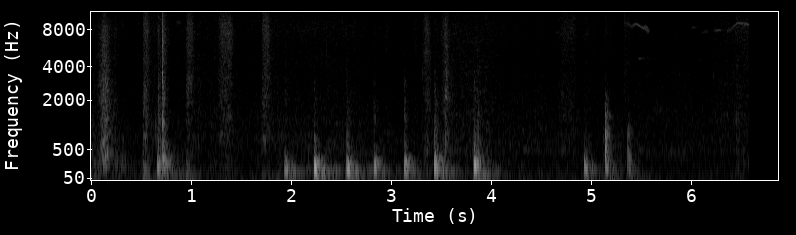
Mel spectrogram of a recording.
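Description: Irregular series of light knocks and thuds as wooden van furniture is handled and fitted, cutting off abruptly near the end.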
